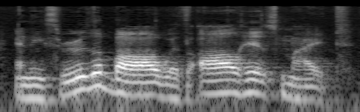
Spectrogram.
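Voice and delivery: usual speaking voice

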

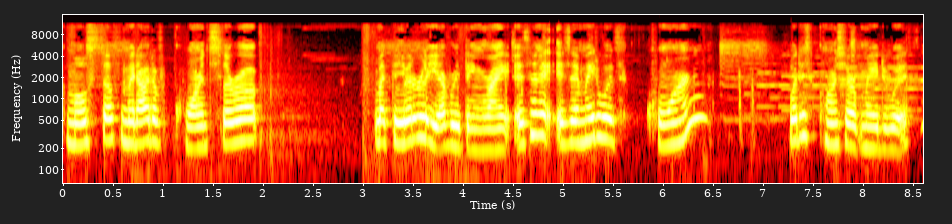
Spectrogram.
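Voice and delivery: normal talking voice

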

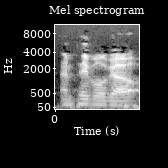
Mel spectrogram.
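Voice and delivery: usual speaking voice

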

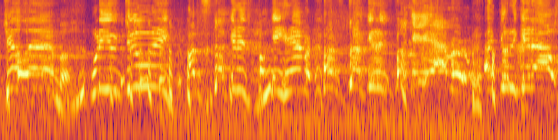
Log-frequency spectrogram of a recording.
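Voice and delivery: real panicked gamer yelling; yelling under attack; frantic shouting. Real, not acted. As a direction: shout it in a frantic, rising fluster. Panicked yelling in boss fight.

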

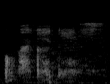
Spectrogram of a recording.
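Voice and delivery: slow, breath-only whisper; hushed whisper. Acted. Reacting to the reunion in the cafe, slow whisper. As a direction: whisper it in astonishment.

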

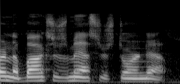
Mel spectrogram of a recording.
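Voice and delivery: ordinary delivery

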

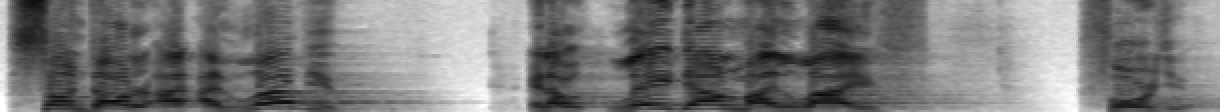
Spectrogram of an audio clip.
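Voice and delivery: slow, loving promise over the worship team; Jesus promising his life, slow and tender; voicing Jesus again. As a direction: draw it out slowly, with feeling. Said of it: "word of Jesus who says".

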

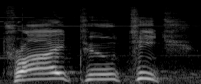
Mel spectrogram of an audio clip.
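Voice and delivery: "Try to teach" drawn out very slowly, word by word; anapest scansion. Shown as a demonstration. Teacher scanning the second line, slow measured "Try to teach". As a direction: scan "Try to teach" slowly as light, light, heavy. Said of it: "We have light, light, heavy".

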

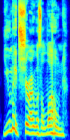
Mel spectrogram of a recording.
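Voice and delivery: loud accusing shout; anguished angry scream. A narrator's reading. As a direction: scream the accusation back at her. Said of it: "Ranbu screams".

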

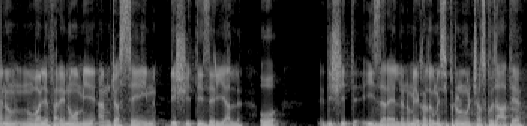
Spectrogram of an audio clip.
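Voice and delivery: ordinary delivery

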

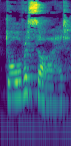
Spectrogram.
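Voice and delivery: usual speaking voice

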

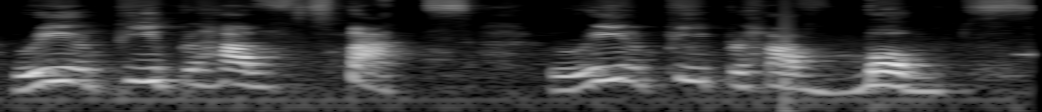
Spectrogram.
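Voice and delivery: deliberate, word by word; slow and emphatic. Real, not acted. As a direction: spell it out slowly, punching each phrase.

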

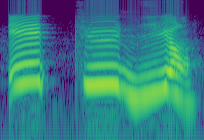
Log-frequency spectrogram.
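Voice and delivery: drawn out syllable by syllable; teacher's careful, stretched-out dictation; slow dictation. Shown as a demonstration. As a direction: dictate it very slowly to a class, stretching each syllable. Dictating a word to pupils.

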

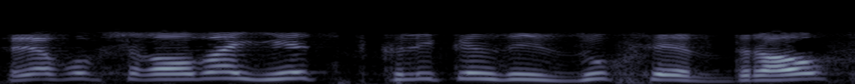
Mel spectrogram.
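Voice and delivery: ordinary delivery

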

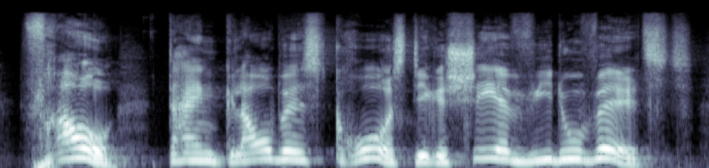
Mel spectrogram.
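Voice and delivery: slow solemn voice of Jesus. Acted. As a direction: grant her wish with authority. Jesus answers the woman.

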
